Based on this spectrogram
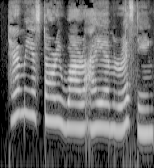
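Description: In a put-on character voice, a female-sounding speaker talks at a fairly slow pace with a high pitch. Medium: read story. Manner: gentle.

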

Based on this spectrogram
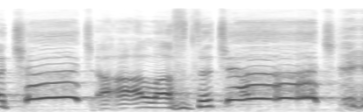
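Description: A squeaky put-on character voice comes through with light background noise. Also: man, extremely high pitch for a man. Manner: evasive, forced cheerful.

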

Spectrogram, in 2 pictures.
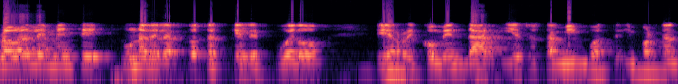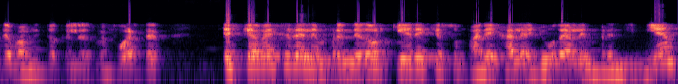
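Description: Fairly quick and animated, a man speaks at a fairly high pitch. His voice makes very wide pitch swings. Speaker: podcast host. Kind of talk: live-streamed interview.

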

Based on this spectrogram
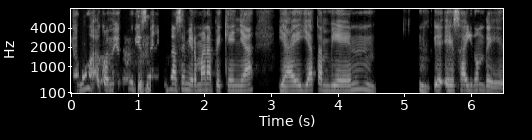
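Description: A woman with a Mexican accent, fairly low in pitch and fairly slow in pace, with a dry, close sound, no echo and a quiet background. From Veracruz, Mexico. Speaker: actress and voice-over artist. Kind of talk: casual interview. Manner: animated.

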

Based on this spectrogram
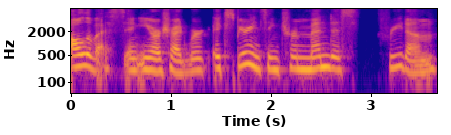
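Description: The speaker is a woman with an unremarkable speaking voice and a fairly high pitch. She talks at a moderate pace over a quiet background. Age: 40s. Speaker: online wellness coach hosting a group call. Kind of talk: live group video call talk.

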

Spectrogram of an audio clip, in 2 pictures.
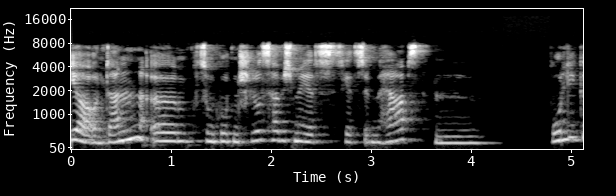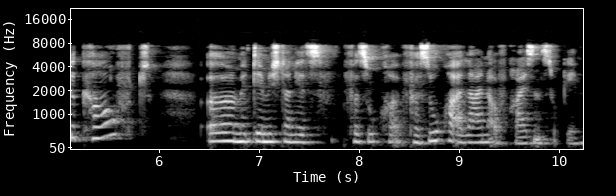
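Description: This woman talks at a fairly slow pace with a somewhat breathy voice and a fairly high pitch. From Ahrtal, Rhineland-Palatinate, Germany. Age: 60s. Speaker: kindergarten teacher. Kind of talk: interview. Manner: halting.

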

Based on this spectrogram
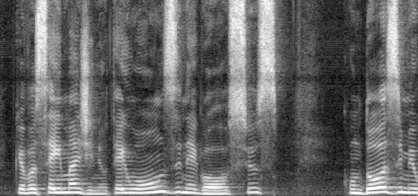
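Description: The tone is dark and mellow, and the pace is fairly slow. The recording is very clean, with a silent background. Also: woman. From interior of São Paulo state, Brazil. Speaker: entrepreneur and dentist. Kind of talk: interview.

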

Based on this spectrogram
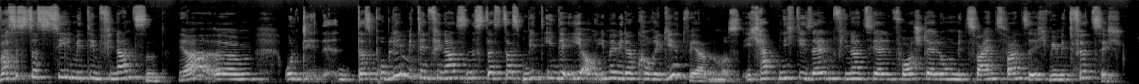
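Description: A woman with a high-pitched voice speaks amid noticeable background noise and audible room echo. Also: ordinary pitch variation, moderate pace. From Germany, Cologne. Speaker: couples counsellor. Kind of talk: interview.

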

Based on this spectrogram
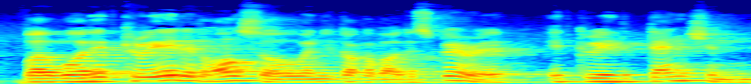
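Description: A man talks at a moderate pace in a fairly high voice with lively intonation. Noticeable background noise sits behind him. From Suriname. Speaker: business consultant and philosopher interviewed for research. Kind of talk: casual interview conversation. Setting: video call.

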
